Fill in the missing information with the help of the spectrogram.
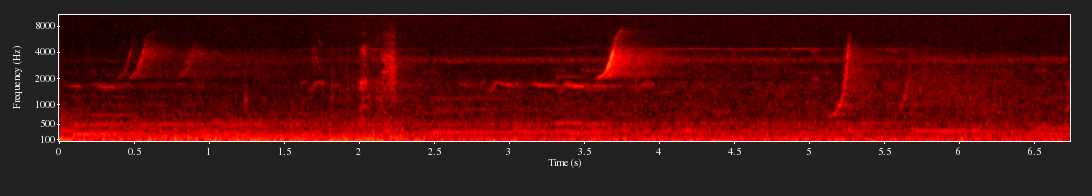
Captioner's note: birds chirping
